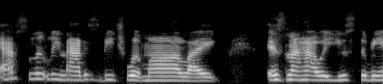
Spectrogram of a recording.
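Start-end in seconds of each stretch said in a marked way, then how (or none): none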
